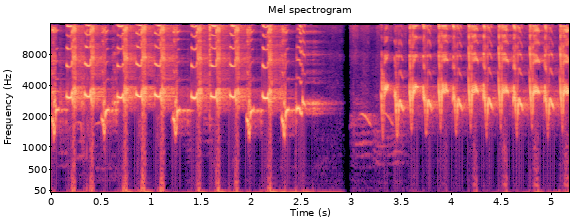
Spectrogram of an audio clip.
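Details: Loud black-winged myna singing full fill notes: quick repeated high chirps, a short drawn whistle and a brief dip, then more rapid chirping.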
